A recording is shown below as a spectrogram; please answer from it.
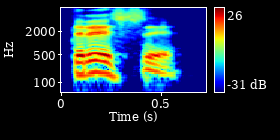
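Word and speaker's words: trece: Например, я скажу «три» – «трес» и «тринадцать» – «тресе». Или бывает так, что окончание кто-то не произносит и говорит «трес».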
